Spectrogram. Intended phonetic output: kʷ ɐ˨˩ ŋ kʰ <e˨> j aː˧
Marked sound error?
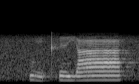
no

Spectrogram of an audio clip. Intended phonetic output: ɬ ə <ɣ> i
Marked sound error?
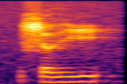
no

